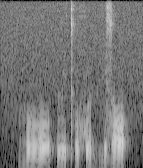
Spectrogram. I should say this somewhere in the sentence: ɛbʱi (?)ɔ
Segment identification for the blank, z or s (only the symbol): z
